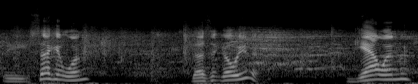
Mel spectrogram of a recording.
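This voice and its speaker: Play-by-play man, high voice, noisy gym, excited calls on big plays. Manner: rapid excited calls that rise on big plays, joking banter in lulls. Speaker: play-by-play announcer. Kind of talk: live basketball commentary.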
